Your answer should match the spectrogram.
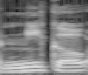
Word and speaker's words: Necho: But one guy to remember is spelled Net, like Necho, N-E-C-H-O, but it's pronounced either Nico or Necho. I'll probably use Necho.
